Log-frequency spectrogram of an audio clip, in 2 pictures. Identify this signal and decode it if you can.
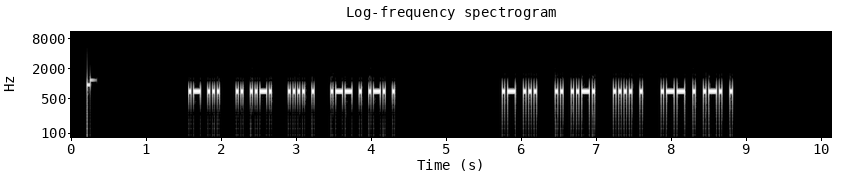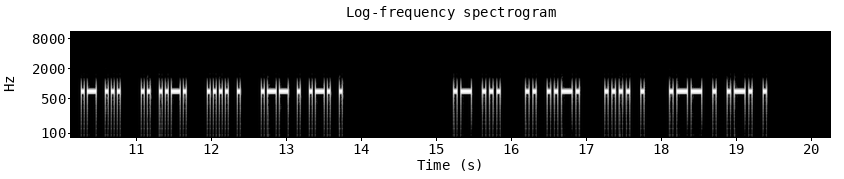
Morse code, heard as a keyed tone, about 29 wpm, 700 Hz. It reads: AS IF HE WERE AS IF HE WERE AS IF HE WERE AS IF HE WERE
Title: Speed-Racing - Sets of 4 Words 25wpm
